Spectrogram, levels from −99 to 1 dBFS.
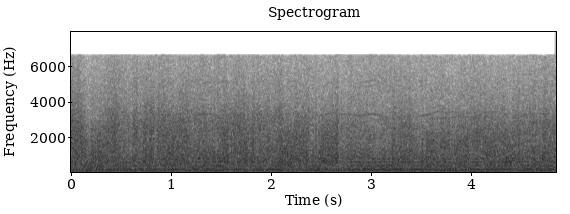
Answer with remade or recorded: recorded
